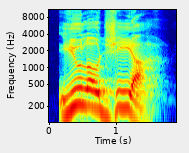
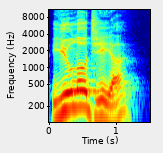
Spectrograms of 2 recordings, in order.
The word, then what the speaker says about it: eulogia: It comes from the Greek word eulogia, eulogia. Now, as I say that Greek word, and I am pronouncing it properly, eulogia, you should be hearing an English word. Because eulogy, from that Greek word, we get our English word eulogy.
